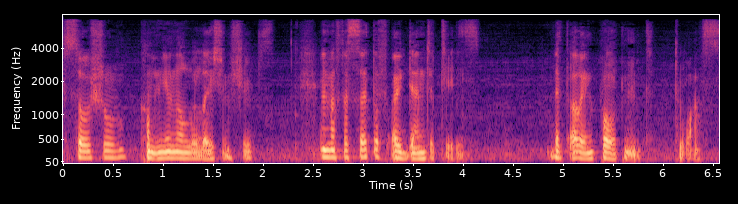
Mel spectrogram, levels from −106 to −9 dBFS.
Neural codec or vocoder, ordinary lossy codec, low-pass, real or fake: codec, 44.1 kHz, 2.6 kbps, SNAC; MP3, 48 kbps; 7.2 kHz; fake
